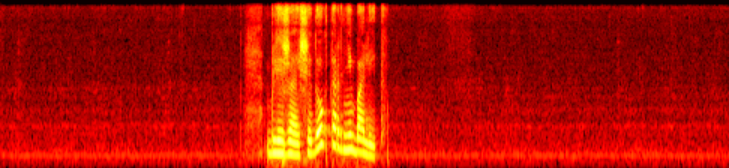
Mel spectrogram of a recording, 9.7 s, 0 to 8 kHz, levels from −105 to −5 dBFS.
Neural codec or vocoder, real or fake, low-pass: none; real; 7.2 kHz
